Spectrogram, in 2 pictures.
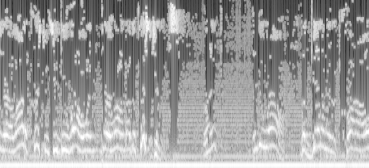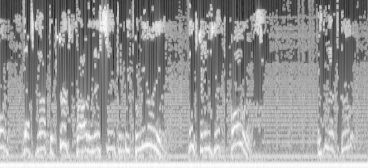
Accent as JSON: {"language": "English", "town": "Virginia", "region": "Minnesota", "country": "United States", "tie": "born there", "said": "Virginia and Everett, Minnesota, where my dad was born, and I was born in Virginia"}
